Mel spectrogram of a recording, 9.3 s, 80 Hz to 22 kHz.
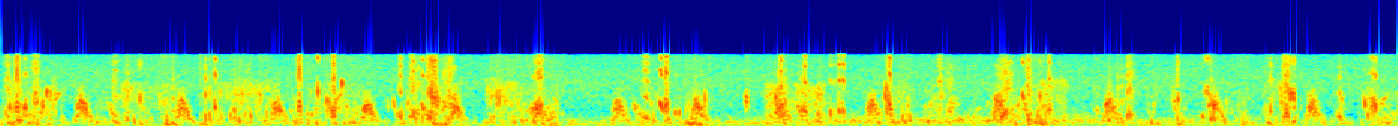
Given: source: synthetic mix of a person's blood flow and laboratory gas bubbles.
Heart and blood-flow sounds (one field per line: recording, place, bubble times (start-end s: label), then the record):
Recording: Doppler ultrasound of blood flow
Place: subclavian vein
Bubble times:
0.00-0.44 s: bubbles
0.61-1.25 s: bubbles
1.33-1.86 s: bubbles
1.90-2.48 s: bubbles
2.54-3.08 s: bubbles
3.23-3.77 s: bubbles
4.20-4.76 s: bubbles
4.96-5.02 s: bubbles
5.08-5.66 s: bubbles
5.81-6.11 s: bubbles
6.15-6.43 s: bubbles
6.47-7.12 s: bubbles
7.28-7.61 s: bubbles
7.63-7.77 s: bubbles
7.79-7.93 s: bubbles
7.99-8.11 s: bubbles
8.13-8.68 s: bubbles
8.88-9.00 s: bubbles
9.04-9.33 s: bubbles
From the record:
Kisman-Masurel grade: 343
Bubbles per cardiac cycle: rolling drumbeat, 9 or more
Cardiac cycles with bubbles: 100%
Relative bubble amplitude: loud (0.450 to 0.775)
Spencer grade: 3 (all of the cardiac periods contain showers or single bubble signals, but not dominating or overriding the cardiac motion signals)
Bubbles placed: anywhere in the cardiac cycle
